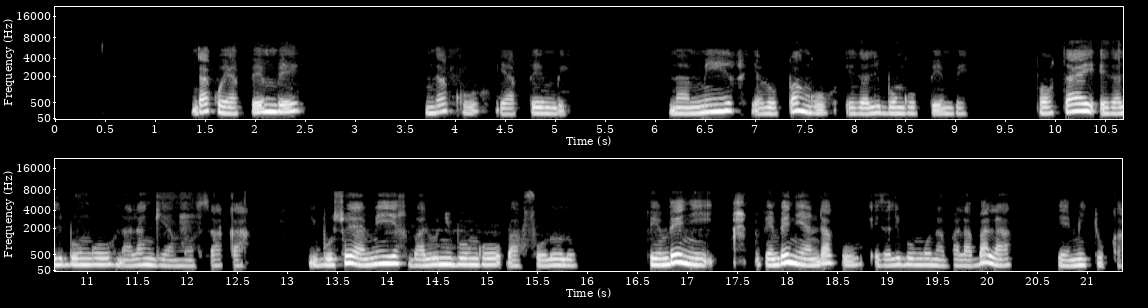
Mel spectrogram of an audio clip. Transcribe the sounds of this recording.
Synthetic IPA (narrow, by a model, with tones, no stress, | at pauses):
nda˦ko˨ja˨˦mɛ˦ | nda˦ko˨ja˨pɛ˦mbɛ˦ | na˨mi˦ʁja˨lo˨pa˦ŋɡo̰˨e˨za˨li˦bo˦ŋɡo˦pɛ̰˦mbɛ˦ | pɔ˨ʁta˦jʔe˨za˨li˦bo˦ŋɡo˦na˨la˦ŋɡi˨ja˨mo˨sa˦ka˦ | li˨bo˨so˦ja˨mi˦ʁba˨lo˦ni˦bo˦ŋɡo˦ba˨fo˨lo˦lo˨ | pɛ˨mb | pɛ˨mbɛ˦ni˨ja˨nda˦ko˨ḛ˨za˨li˦bo˦ŋɡo˦na˨ba˨la˨ba˦la˨ | ja˨mi˦tu˨kḁ˨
